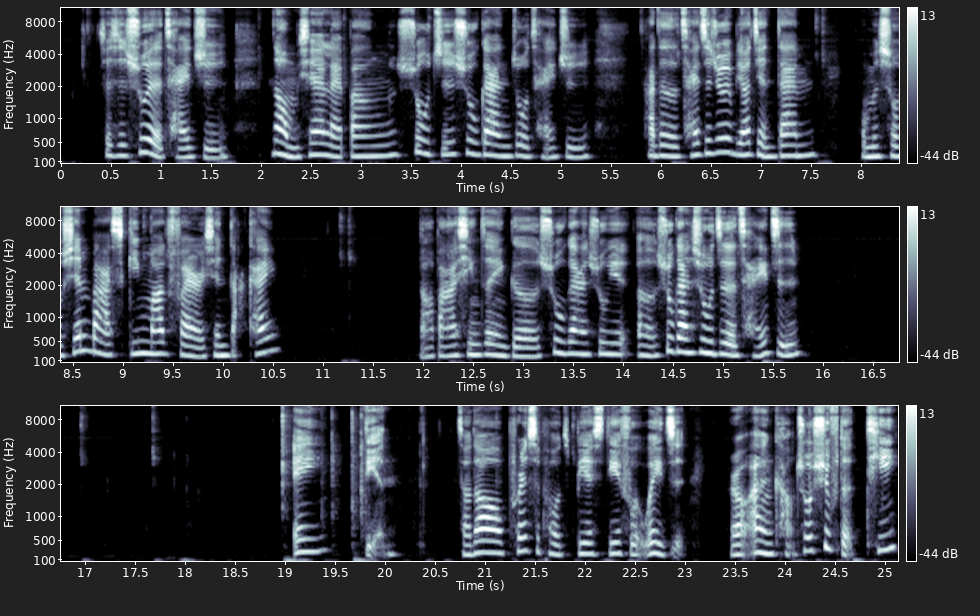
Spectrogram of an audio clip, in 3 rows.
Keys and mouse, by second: 0.0 click, 1.2 shift+middle drag, 1.9 middle drag, 2.8 shift+middle drag, 6.1 click, 7.5 click, 12.2 click, 17.0 click, 21.0 middle click, 21.4 click, 24.0 s.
